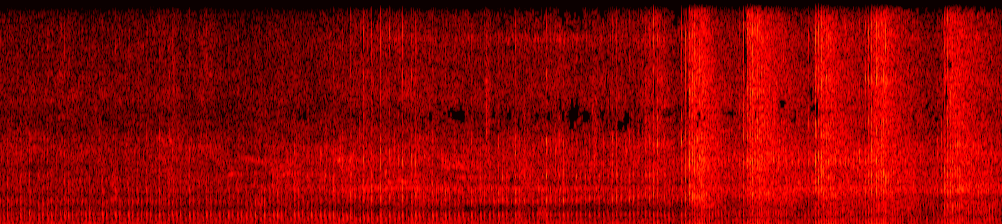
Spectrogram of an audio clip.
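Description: An engine running steadily, then from about seven seconds in rising and falling in rhythmic surges, a little under two a second.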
